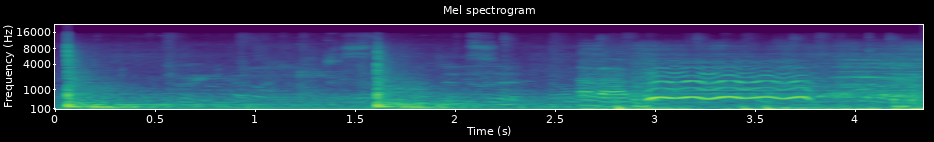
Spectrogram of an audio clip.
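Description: Drums on a stage sound system: two single drum hits, then from about two and a half seconds in a heavy bass-drum beat with a held note wavering evenly in pitch above it.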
